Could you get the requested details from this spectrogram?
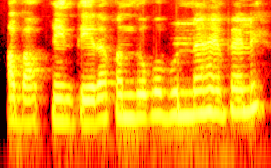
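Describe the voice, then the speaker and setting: A woman's voice: on the high side, brisk, mellow, slightly rough, dull audio. A woman with a cold teaching a knitting tutorial, patiently counting stitches aloud and explaining each step. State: has a cold, voice a bit rough.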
